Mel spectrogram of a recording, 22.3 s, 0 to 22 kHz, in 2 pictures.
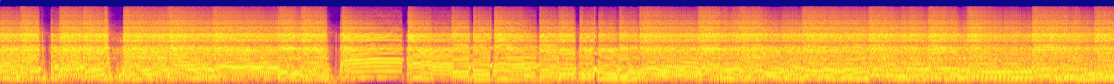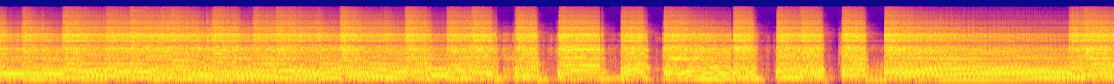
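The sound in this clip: Electric guitar played through the dirty channel of an Orange Crush 20RT amplifier, giving a loud, thick, distorted tone with sustained chords, then choppy stops and restarts near the end.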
